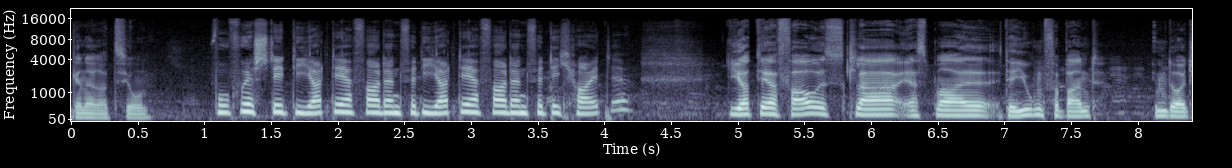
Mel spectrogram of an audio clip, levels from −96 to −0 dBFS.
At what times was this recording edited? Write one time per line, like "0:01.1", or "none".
0:02.6
0:05.8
